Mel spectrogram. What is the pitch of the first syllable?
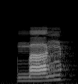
rising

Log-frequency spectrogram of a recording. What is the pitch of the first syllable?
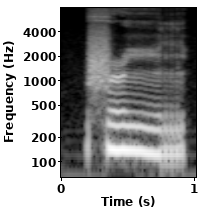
falling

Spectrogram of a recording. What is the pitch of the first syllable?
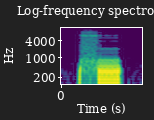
high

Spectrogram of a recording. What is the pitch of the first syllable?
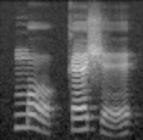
falling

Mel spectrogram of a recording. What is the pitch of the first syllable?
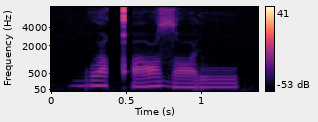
high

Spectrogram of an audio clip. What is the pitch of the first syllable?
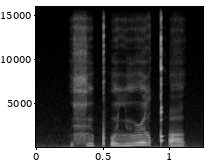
low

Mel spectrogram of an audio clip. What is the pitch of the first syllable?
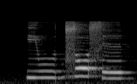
low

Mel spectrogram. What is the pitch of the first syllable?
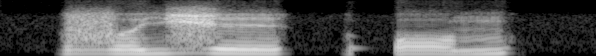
rising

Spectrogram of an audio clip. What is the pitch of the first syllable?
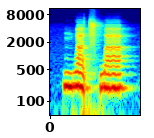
falling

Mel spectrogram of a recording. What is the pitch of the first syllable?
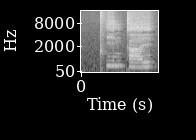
high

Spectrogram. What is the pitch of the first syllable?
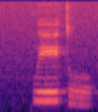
high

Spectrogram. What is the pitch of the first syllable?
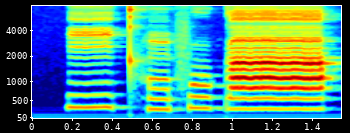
high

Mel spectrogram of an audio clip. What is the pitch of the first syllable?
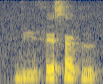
low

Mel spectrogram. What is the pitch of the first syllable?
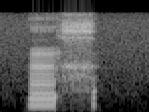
high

